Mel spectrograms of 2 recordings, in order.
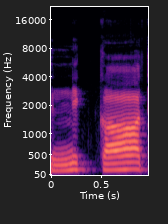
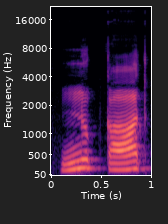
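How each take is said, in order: First: निकात said ni-kaat; निकात as nikaat, long last syllable; correct pronunciation. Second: नुकात said nu-kaat; नुकात as nukaat; mispronunciation. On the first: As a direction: say निकात with i first. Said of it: "सही तलफ़ुज़ निकात". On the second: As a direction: say नुकात with u first. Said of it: "का सही तलफ़ुज़". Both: Shown as a demonstration.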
